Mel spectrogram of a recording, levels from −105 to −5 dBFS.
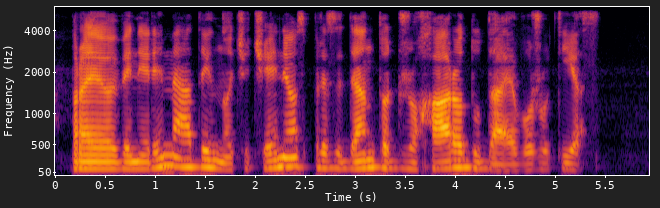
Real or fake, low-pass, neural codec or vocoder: real; 5.4 kHz; none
